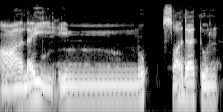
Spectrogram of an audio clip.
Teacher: দ্বিতীয় মিমে তাসদিদ দিয়ে গুণনা করতে হবে। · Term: মিম সাকিনের ইদগম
